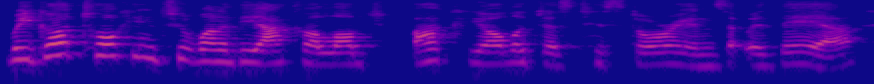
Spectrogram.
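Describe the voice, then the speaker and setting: A woman's voice: on the low side, brisk, highs cut off. Chatty woman, laughs a lot. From Australia. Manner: chatty, laughs often, playful storyteller. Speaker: guest. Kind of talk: casual chat.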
